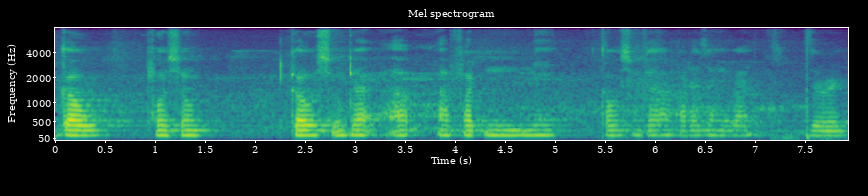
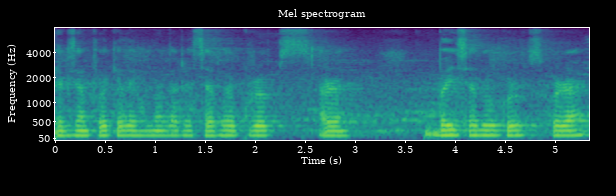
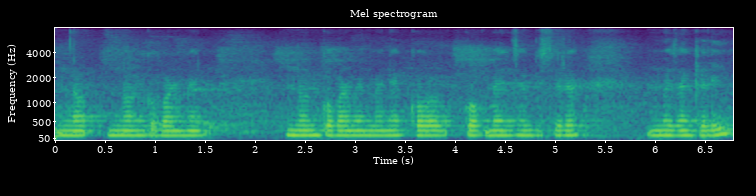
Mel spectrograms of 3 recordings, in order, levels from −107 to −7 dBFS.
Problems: low volume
